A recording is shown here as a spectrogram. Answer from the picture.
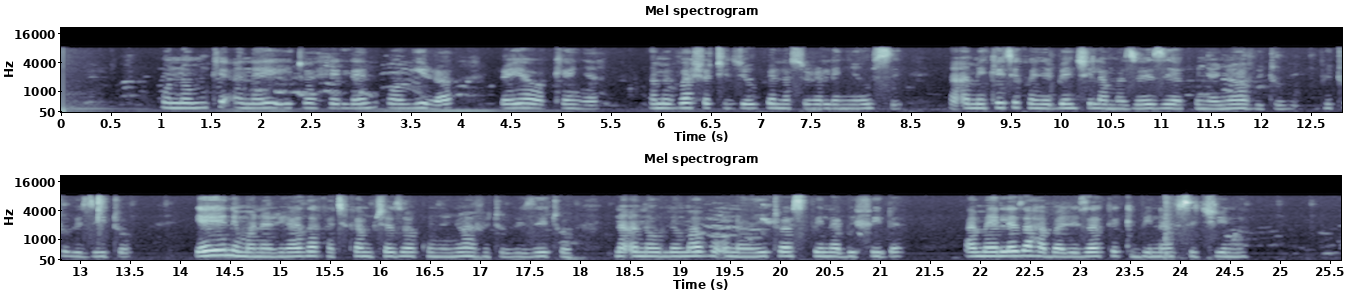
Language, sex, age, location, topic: Swahili, female, 18-24, Kisumu, education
